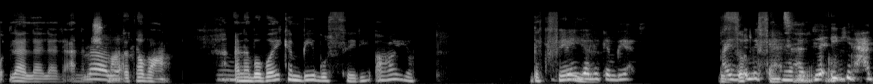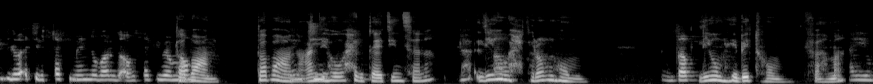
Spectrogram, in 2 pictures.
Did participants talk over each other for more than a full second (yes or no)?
yes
